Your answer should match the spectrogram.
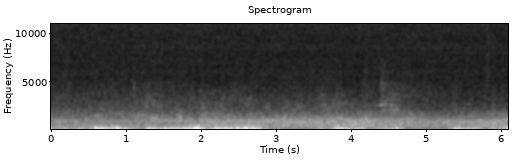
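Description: Near silence: faint outdoor background with a few soft low thumps, mostly in the first half.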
